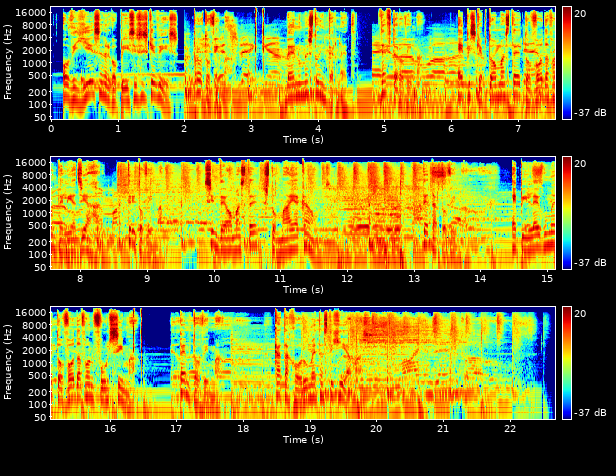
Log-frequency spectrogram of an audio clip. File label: instructions explainer friendly; VODAFONE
